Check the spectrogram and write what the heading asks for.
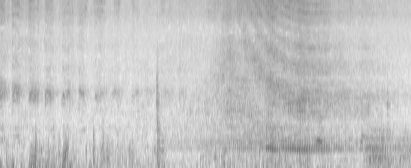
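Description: Knocks and low thumps from a large wooden cabinet being tilted and shifted by hand across grass. About halfway through, a motor vehicle's engine rises and fades as it passes.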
